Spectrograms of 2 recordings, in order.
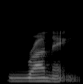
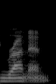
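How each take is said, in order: First: The word ends with a velar -ing sound. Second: The word ends with an alveolar -in sound. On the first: "word final ing" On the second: "in forms"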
